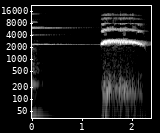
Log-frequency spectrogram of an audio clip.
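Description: A bright, high ding sounds about a second and a half in, holding for close to a second before dying away: a chime sound effect over the closing end card. Before it, the last high note of the ending music fades out.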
